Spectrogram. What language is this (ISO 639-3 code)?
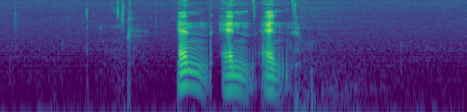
nor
